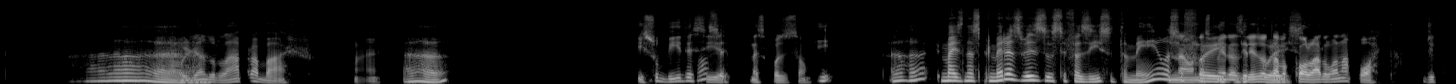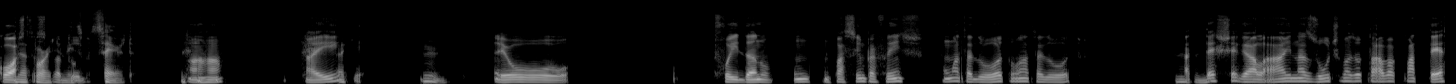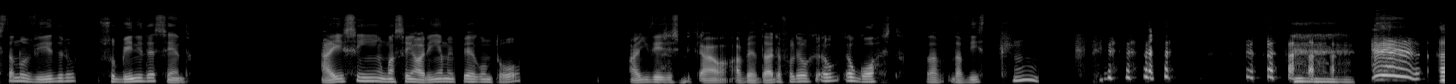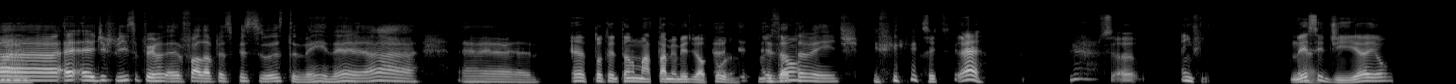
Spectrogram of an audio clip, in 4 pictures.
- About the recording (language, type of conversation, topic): Portuguese, podcast, Qual foi um medo que você conseguiu superar?
- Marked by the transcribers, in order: tapping; drawn out: "Ah"; laugh; laugh; laugh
